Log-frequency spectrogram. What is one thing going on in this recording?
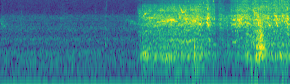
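Small remote-control trucks roll over loose dirt.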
